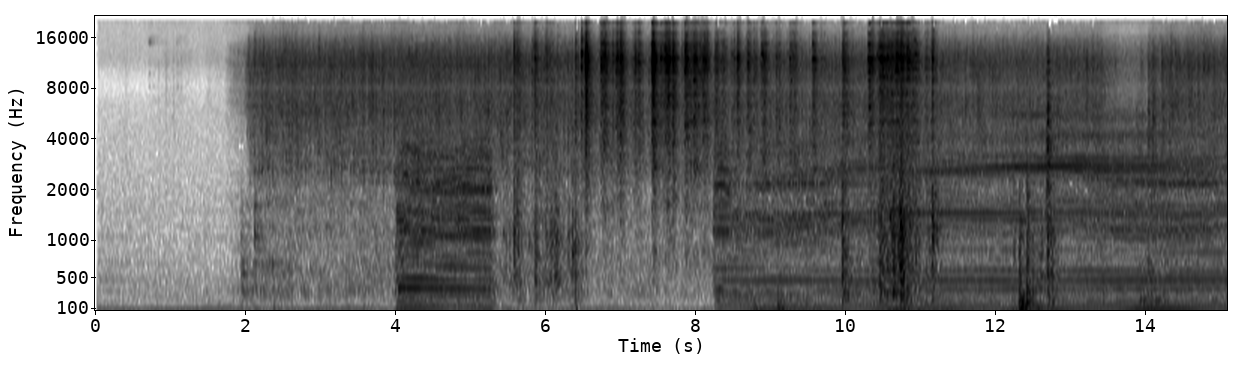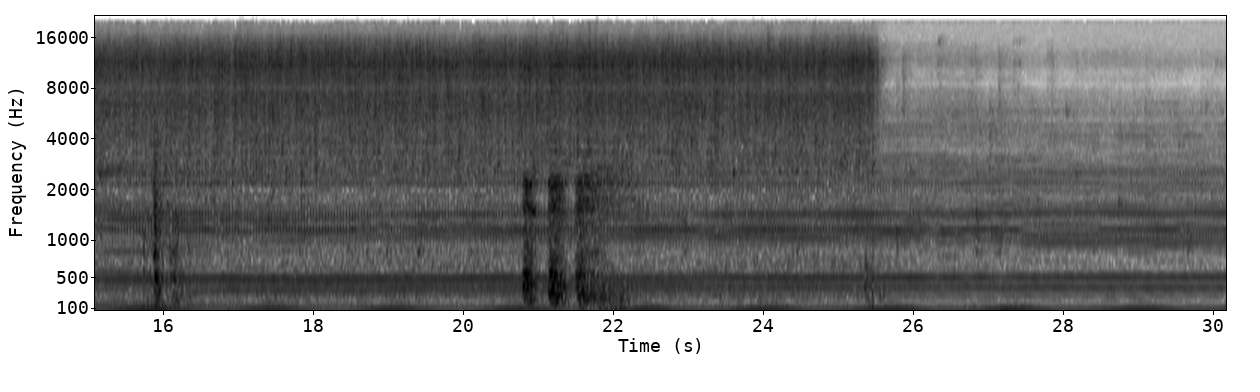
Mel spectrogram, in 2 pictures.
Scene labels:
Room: kitchen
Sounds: running water, coffee machine, cutlery and dishes

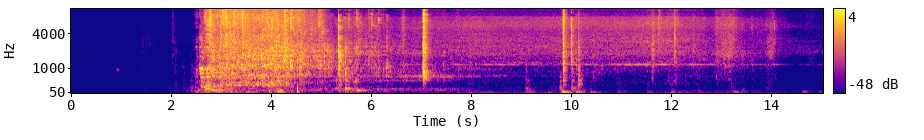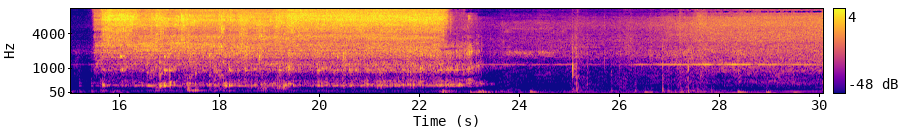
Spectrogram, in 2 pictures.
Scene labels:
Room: lavatory, hallway, bathroom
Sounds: toilet flushing, door (more than once), vacuum cleaner, light switch, footsteps, running water

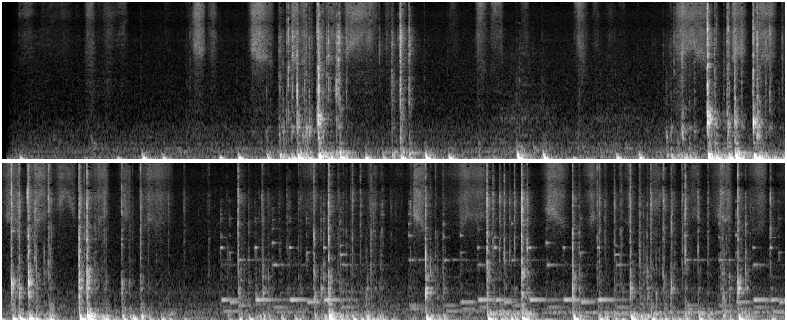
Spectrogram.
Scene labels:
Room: bedroom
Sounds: keyboard typing, phone ringing

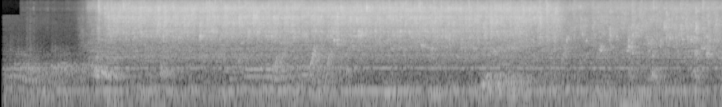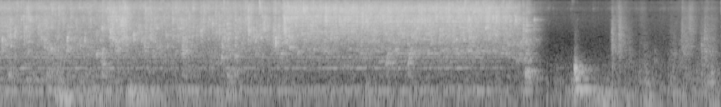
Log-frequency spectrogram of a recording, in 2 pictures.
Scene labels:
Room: living room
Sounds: running water, footsteps

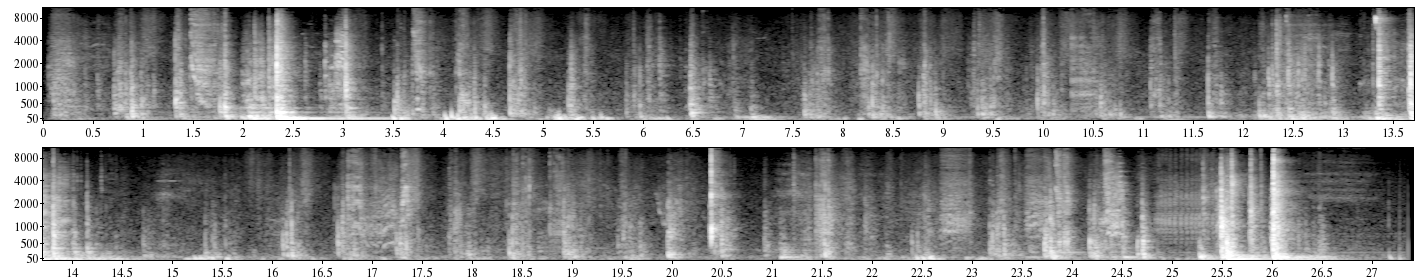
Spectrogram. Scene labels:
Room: hallway, living room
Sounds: footsteps, door (more than once), window, light switch

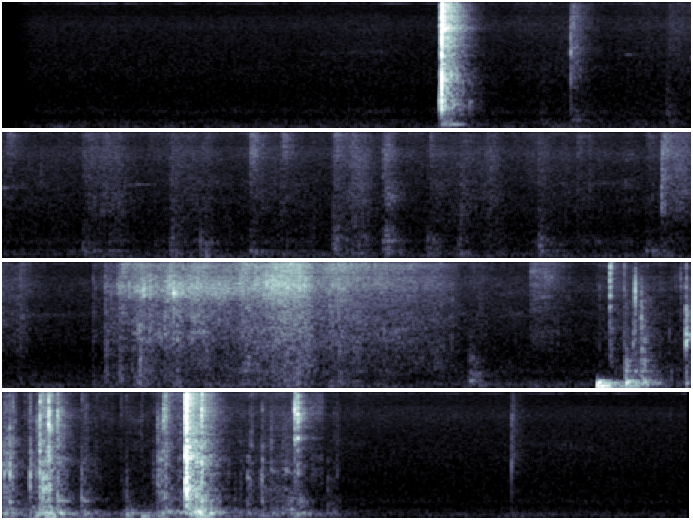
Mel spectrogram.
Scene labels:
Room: bedroom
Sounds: light switch, footsteps, window

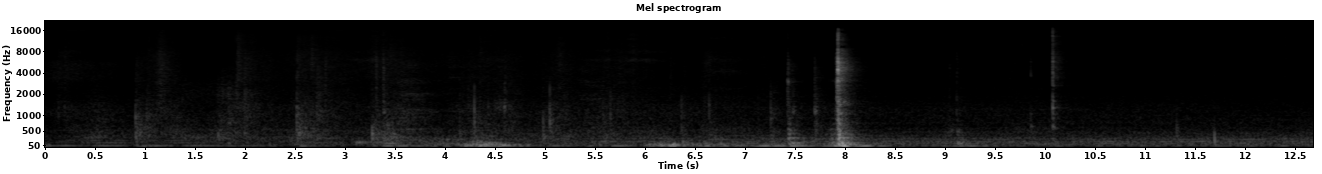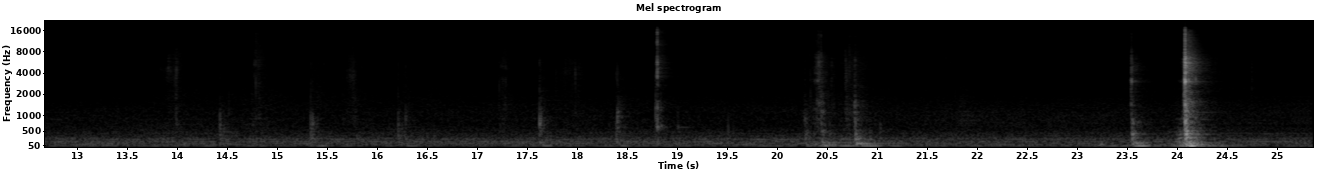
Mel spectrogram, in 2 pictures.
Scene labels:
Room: hallway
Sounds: footsteps, door (more than once), light switch

